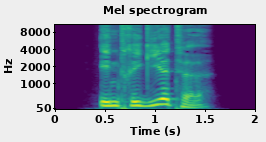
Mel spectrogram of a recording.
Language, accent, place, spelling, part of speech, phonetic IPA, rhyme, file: German, Germany, Berlin, intrigierte, verb, [ɪntʁiˈɡiːɐ̯tə], -iːɐ̯tə, De-intrigierte.ogg
- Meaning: inflection of intrigieren: 1. first/third-person singular preterite 2. first/third-person singular subjunctive II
